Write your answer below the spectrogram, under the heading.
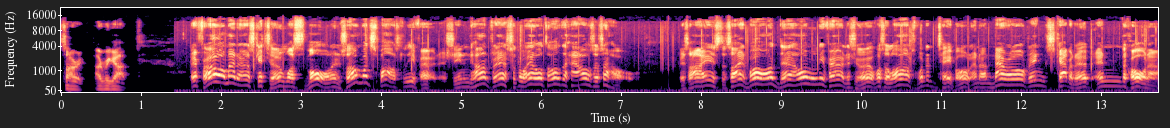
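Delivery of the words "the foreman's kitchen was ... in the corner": put-on old-timey storybook narrator voice, pitched up. Reading a passage aloud, restarting it in an old-timey narrator voice. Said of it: "Ye old-timey narrator voice".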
